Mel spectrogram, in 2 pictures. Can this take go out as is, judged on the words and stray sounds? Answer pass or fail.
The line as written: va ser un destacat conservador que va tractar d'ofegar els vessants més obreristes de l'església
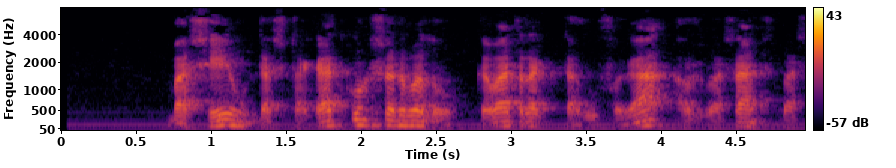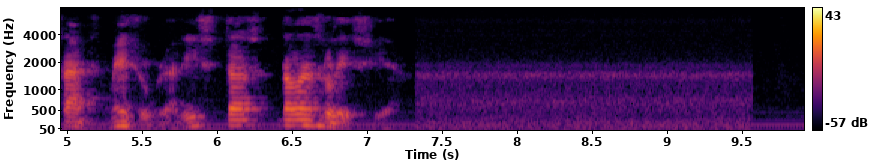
fail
